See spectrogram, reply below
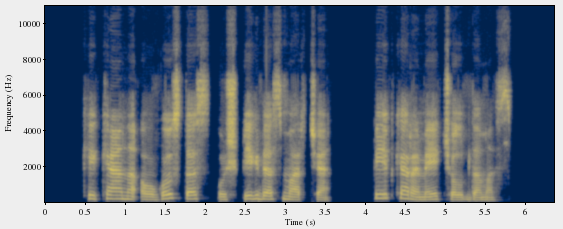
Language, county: Lithuanian, Kaunas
